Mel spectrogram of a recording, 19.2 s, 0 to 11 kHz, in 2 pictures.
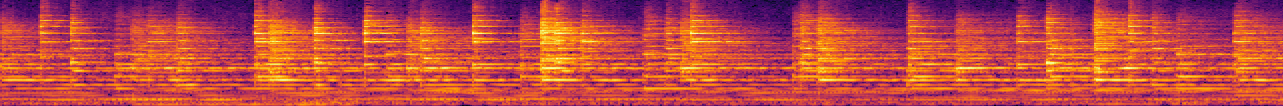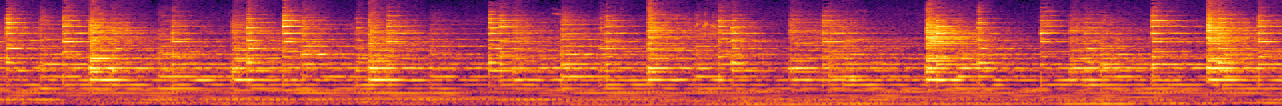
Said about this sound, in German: Sie hören die Glocken der Pfarr- und Wallfahrtskirche Kaiser Ebersdorf in Wien 11.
